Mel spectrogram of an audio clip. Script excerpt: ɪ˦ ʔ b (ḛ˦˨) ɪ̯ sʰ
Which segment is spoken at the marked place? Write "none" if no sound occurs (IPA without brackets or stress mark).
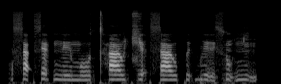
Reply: ḛ˦˨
